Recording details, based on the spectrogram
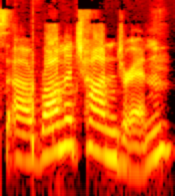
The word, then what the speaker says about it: Ramachandran: Ramachandran.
